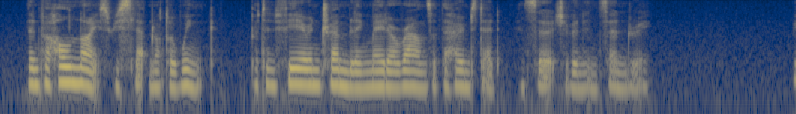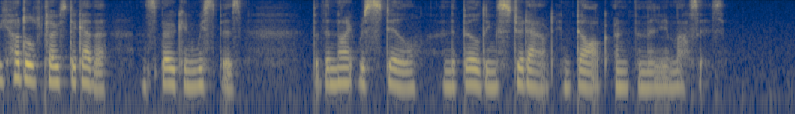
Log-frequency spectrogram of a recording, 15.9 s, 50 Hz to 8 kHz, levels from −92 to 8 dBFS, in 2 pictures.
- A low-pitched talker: No, medium, 175 Hz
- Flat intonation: Yes, narrow, 2.3 semitones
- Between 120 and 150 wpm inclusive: No, average, 175 wpm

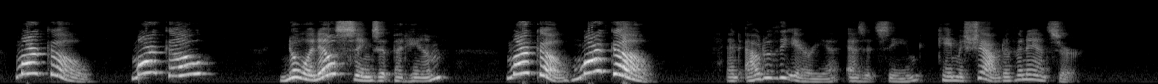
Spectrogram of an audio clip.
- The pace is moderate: No, slow, 125 wpm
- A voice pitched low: No, high, 220 Hz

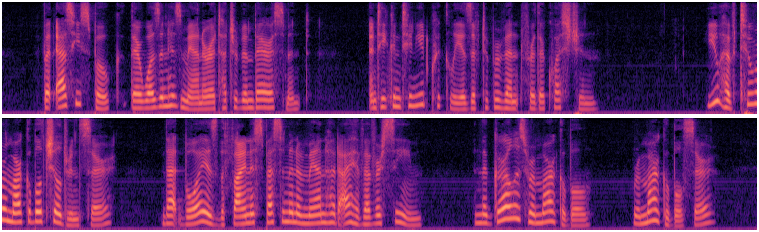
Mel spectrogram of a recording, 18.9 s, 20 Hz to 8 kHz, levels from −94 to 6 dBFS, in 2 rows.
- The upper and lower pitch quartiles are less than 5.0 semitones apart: No, wide, 5.5 semitones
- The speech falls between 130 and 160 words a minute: Yes, average, 150 wpm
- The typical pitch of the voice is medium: No, high, 205 Hz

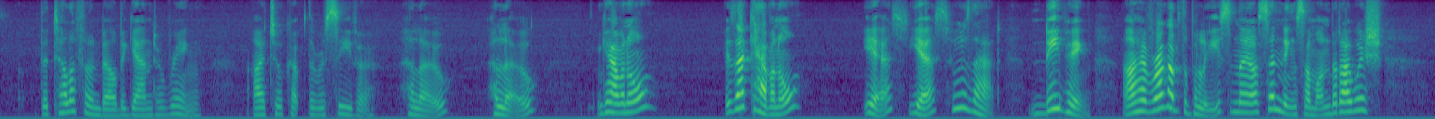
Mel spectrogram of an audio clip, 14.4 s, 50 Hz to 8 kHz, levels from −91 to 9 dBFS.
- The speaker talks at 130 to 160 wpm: Yes, average, 155 wpm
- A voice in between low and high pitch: No, high, 195 Hz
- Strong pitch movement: Yes, wide, 6.8 semitones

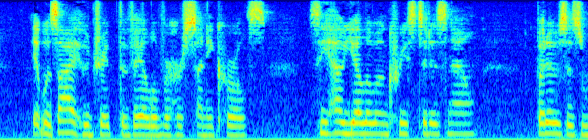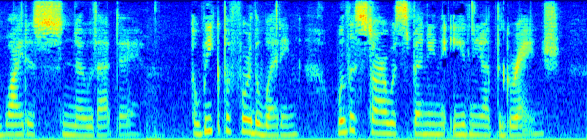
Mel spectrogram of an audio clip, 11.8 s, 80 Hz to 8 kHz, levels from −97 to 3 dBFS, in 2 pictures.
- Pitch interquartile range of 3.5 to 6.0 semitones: No, narrow, 2.5 semitones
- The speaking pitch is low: No, high, 205 Hz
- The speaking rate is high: Yes, fast, 215 wpm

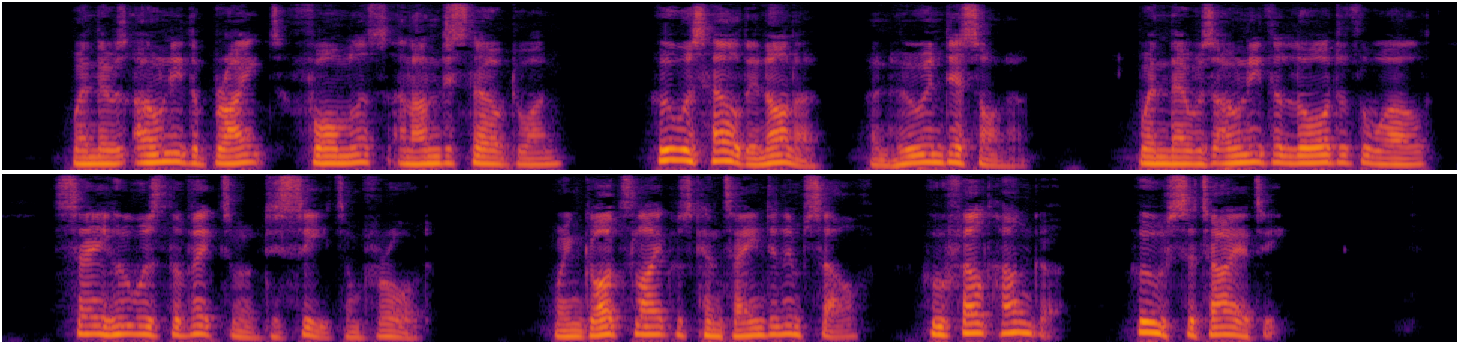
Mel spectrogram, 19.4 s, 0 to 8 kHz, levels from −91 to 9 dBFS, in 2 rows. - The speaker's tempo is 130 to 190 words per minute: Yes, average, 160 wpm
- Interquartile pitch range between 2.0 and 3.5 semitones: No, average, 4.4 semitones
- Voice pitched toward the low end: Yes, low, 130 Hz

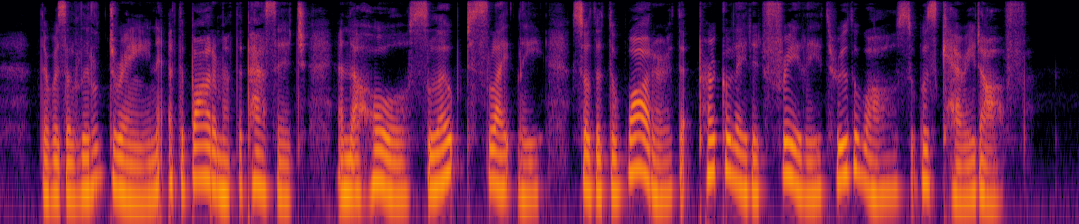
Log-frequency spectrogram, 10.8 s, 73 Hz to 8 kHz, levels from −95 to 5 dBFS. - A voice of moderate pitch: Yes, medium, 145 Hz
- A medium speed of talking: Yes, average, 160 wpm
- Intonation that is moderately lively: Yes, average, 3.9 semitones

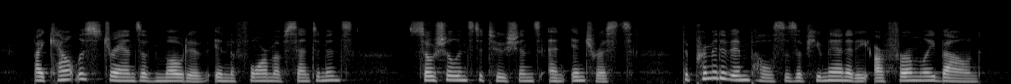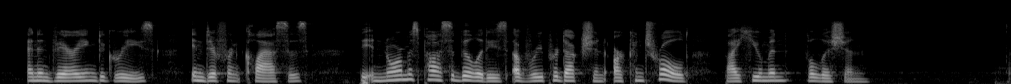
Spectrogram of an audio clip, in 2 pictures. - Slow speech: Yes, slow, 115 wpm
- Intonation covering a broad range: No, average, 3.3 semitones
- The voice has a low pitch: No, medium, 170 Hz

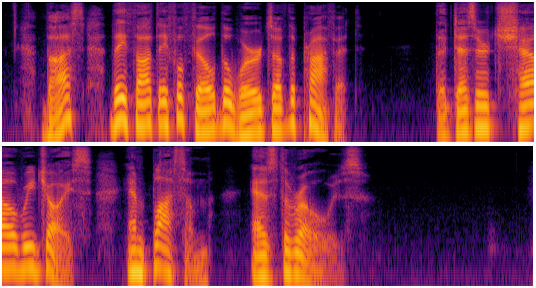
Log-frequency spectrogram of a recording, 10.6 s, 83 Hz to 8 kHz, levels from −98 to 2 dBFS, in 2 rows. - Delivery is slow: Yes, slow, 105 wpm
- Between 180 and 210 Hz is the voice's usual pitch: No, low, 135 Hz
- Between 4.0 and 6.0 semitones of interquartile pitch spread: Yes, average, 4.7 semitones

